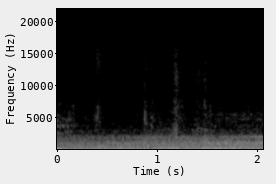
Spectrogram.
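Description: Faint outdoor background noise with a low rumble and no distinct sound event.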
